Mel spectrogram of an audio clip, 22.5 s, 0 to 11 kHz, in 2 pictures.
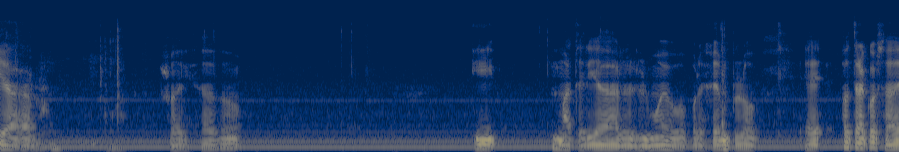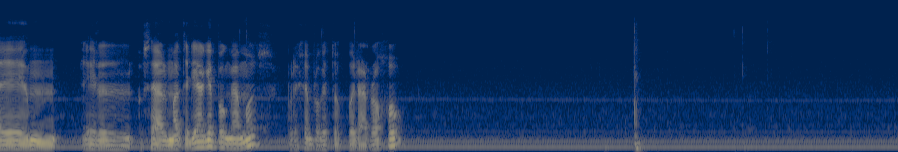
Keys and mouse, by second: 1.4 ctrl+2, 2.7-4.5 drag, 6.9 click, 7.6 click, 14.4 click.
